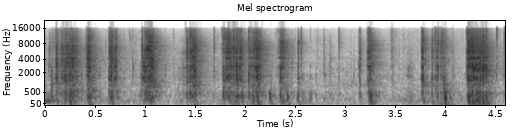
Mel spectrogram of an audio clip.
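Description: Fingers with long nails peel red and white nylon hook-and-loop strips off a black loop panel. It sounds like a run of bright, crackly ripping bursts, some long and some short and clipped, with almost no low end.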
